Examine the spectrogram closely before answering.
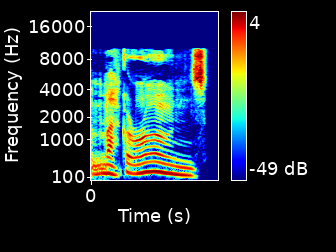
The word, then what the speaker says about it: macarons: his head ah the macaroons by the way kudos for not pronouncing it as if it rhymes with raccoons since it doesn't I laugh and now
